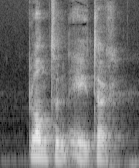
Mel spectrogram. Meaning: a herbivore (plant-eating animal)
- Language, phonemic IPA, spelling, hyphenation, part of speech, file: Dutch, /ˈplɑn.tə(n)ˌeː.tər/, planteneter, plan‧ten‧eter, noun, Nl-planteneter.ogg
